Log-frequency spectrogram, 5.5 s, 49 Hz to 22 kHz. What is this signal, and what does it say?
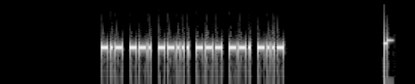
Morse code, heard as a keyed tone, about 38 wpm, 700 Hz. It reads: KG7OGX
